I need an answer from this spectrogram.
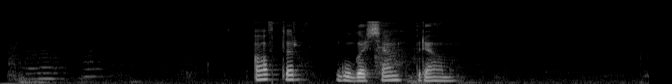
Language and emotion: Russian, neutral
